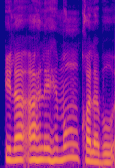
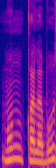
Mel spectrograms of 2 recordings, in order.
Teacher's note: the Hamza has been dropped. It is not pronounced.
